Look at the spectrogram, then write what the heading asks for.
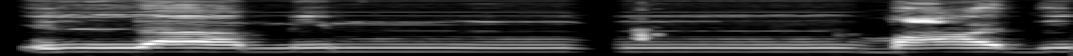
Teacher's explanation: لذین اوتوا الکتاب الا من بعد، من بعد میں نون ساکن کا اخلاب ہے، ہم نون کو نکال کے میم کا غنہ کریں گے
